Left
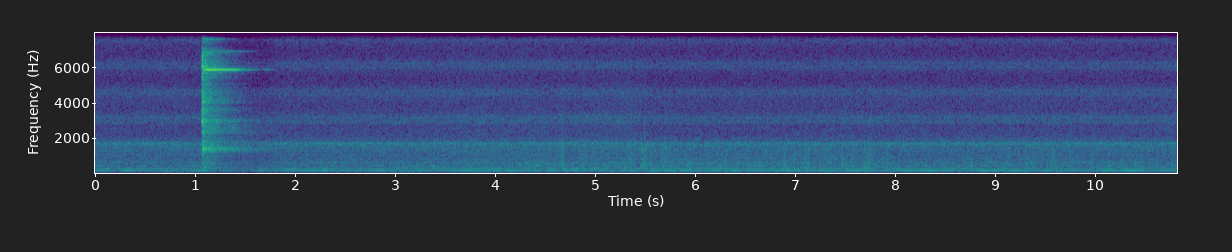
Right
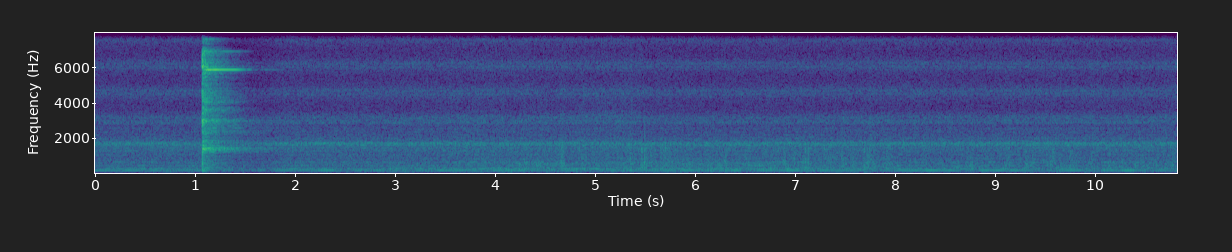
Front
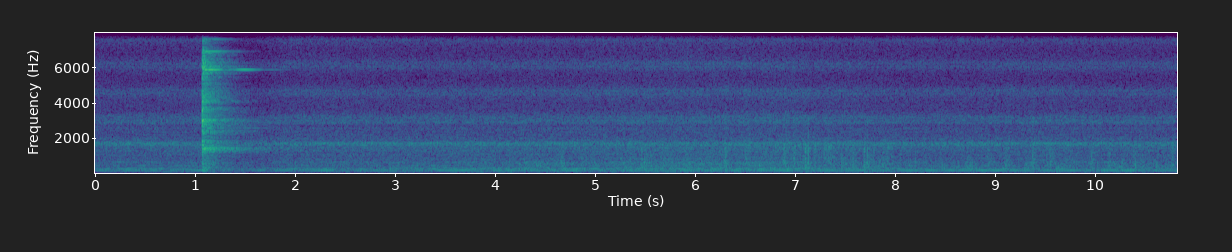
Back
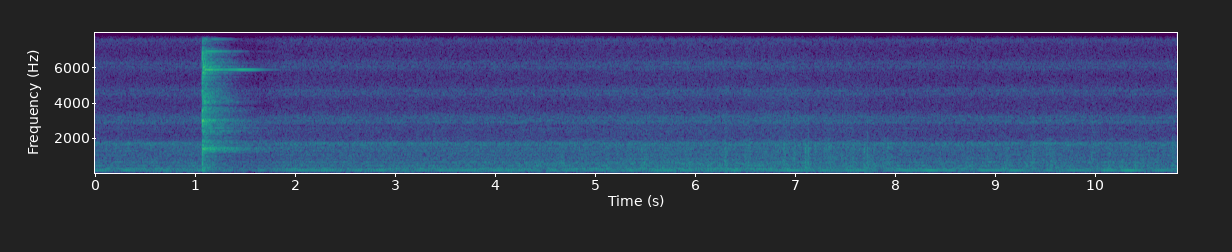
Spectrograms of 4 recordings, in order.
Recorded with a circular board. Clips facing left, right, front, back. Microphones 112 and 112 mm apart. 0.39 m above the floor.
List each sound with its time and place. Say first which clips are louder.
1.1 s cutlery clinking: right 1 dB, back 1 dB; 130° right, 0.7 m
